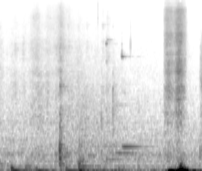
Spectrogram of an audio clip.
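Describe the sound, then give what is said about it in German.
A sudden loud electronic phone notification sound bursts out near the end, short and harsh, after a stretch of quiet low background noise with no talking. “Es gab gerade eine richtig komische Benachrichtigung von mir und es war richtig ah, laut.”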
